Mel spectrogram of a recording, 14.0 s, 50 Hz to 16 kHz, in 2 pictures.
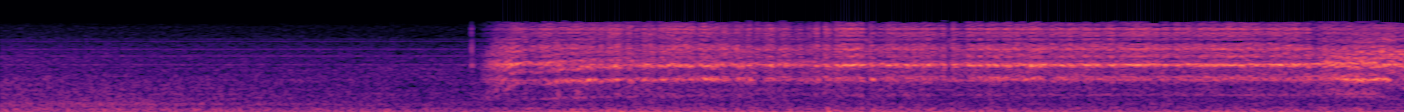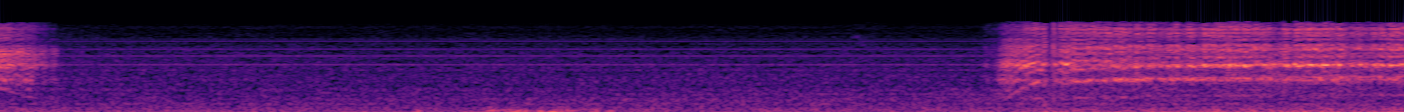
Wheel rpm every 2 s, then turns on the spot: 10, 100, 160, 110, 0, 0, 130.
0-2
